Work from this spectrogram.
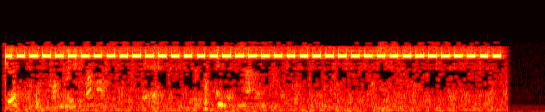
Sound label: talking crosswalks; manchester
